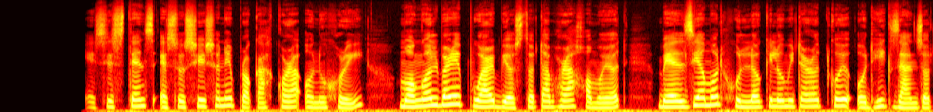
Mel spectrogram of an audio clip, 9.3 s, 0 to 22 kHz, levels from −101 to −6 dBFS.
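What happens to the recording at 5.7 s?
At 5.7 s the speech continues cleanly, with no dropout, click, distortion or level change.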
